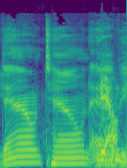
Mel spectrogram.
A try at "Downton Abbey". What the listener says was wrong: Downton. So there's no W. It's just down and then T-O-N. Downton Abbey.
